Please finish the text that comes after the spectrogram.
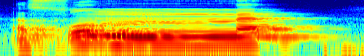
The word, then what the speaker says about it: الصم: അസ്സുമ്മ. മീം മുശദ്ദദയെ മണിക്കണം. ഷദ്ദ് നൽകപ്പെട്ട മീം 2 ഹറക്കത്തിൻ്റെ അളവിൽ മണിച്ചുച്ചരിക്കുക.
